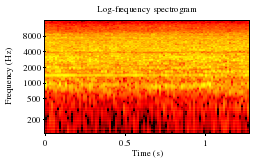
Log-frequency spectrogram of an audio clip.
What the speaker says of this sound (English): I'm running a hair dryer right now as well as this kettle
